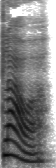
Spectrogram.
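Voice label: "glower", English, British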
